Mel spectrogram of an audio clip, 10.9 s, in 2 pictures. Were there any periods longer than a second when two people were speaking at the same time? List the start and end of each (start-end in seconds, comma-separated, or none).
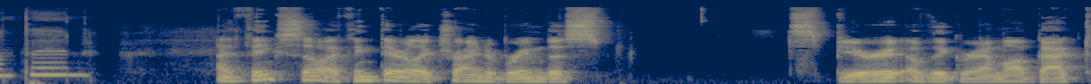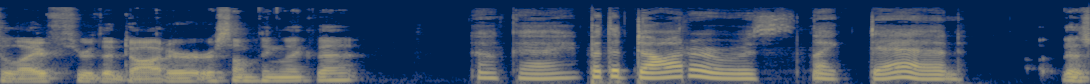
none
